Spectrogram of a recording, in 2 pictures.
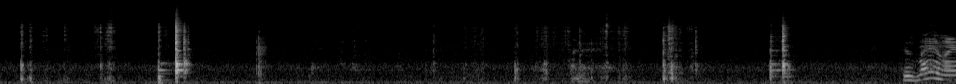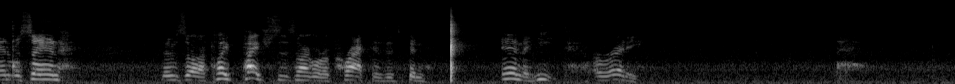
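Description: A man knocks and clinks metal pieces on bricks.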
